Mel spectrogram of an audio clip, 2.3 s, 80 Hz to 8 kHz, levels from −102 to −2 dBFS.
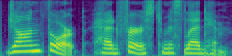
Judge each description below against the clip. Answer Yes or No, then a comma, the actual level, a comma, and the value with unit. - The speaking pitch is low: No, high, 205 Hz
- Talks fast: No, average, 155 wpm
